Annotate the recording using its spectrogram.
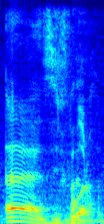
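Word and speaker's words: آزفة: Ini untuk mengingatkan kepada kita, wa anzirhum, pada ayat yang ke-18, berilah peringatan tentang yaumal, macam mana bacanya Ustaz, azifah ke azifah? Yaumal azifah. Dua harakat. Dua harakat ya.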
